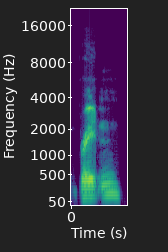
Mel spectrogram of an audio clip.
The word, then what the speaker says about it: Britton: started talking to I'm saying it right right Britain yes all right I don't want to be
